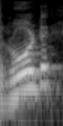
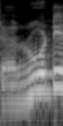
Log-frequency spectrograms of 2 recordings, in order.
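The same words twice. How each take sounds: First: रोड with silent e, ending on the d; right reading. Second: रोडे with the final e voiced, the wrong way; wrong reading. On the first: Teacher shows students the right reading, रोड with silent e. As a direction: say रोड with no final vowel. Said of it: "R O D ई को पढ़ेंगे रोड". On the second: Teacher shows students the wrong reading, रोडे with e voiced. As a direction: say रोडे sounding out the silent e. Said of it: "रोडे नहीं पढ़ लीजिएगा". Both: Shown as a demonstration.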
